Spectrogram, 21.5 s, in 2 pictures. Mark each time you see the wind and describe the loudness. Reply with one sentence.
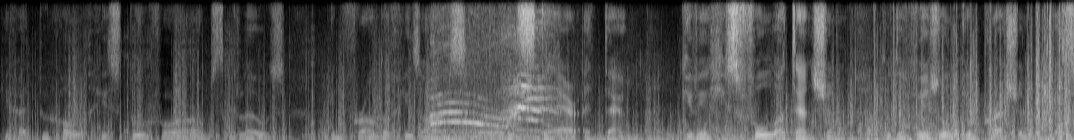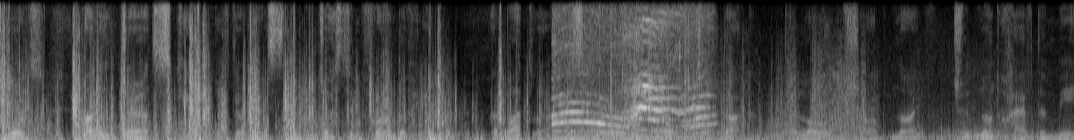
You can hear the wind from 0.0 to 21.4 s, getting louder then quieter.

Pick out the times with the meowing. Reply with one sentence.
You can hear the meowing from 4.3 to 5.7 s and from 16.2 to 17.9 s.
